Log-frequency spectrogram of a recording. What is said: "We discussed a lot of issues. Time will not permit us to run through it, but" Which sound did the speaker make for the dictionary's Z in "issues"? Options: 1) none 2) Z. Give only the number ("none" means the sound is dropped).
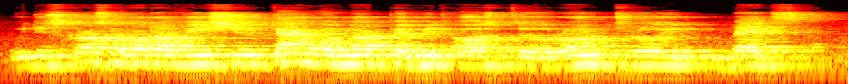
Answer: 1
